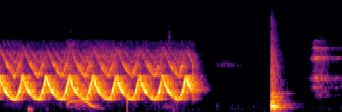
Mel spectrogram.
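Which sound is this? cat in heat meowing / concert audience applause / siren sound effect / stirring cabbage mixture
siren sound effect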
